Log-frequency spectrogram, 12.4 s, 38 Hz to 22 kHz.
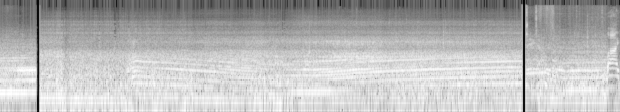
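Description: McLaren 720S sports car engine revving hard through rising, stepped gear changes, with a sharp shift near the start and another near the end, loud and close, with people talking over it.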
